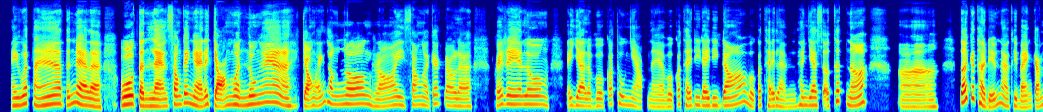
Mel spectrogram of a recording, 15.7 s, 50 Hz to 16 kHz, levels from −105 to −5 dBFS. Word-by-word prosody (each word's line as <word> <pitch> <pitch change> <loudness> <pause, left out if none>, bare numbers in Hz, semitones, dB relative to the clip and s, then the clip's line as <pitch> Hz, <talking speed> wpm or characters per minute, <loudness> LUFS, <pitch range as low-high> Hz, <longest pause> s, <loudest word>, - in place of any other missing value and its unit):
Hay 210 +1 0
quá 250 +4 +3
ta, 235 +2 +3
tính 240 +3 -4
ra 240 -6 +6
là 185 -3 +3 0.3
vô 240 +3 +8
tình 205 -5 +3
làm 195 -1 +4
xong 240 +4 +1
cái 280 - +3
nghề 215 -8 +3
nó 235 - +1
chọn 225 -1 +4
mình 225 -3 0
luôn 245 +2 +2
ha, 285 -7 +3 0.2
chọn 185 -1 +3
bản 215 +8 -5
thân 245 -4 -3
luôn, 250 0 +2
rồi, 205 +3 -4
xong 225 0 -4
rồi 215 -3 -6
cắt 260 +2 -7
đầu 205 -2 -3
là 195 -1 -3 0.4
khỏe 215 +3 -1
re 245 -1 +2
luôn. 240 -1 -2 0.3
Bây 205 +2 -6
giờ 205 -2 +1
là 195 - -5
vừa 195 +1 -7
có 245 +6 -7
thu 255 -3 -7
nhập 195 -7 -9
nè, 175 -2 -9
vừa 180 -1 -5
có 235 - -8
thể 205 -4 -3
đi 220 +1 -7
đây 205 -1 +1
đi 215 0 -6
đó, 220 +9 -1
vừa 195 - -4
có 215 - -7
thể 190 -4 -4
làm 185 -3 -5 0.2
tham 220 -1 -5
gia 215 0 0
sở 210 - -3
thích 330 -2 -2
nữa. 225 +5 +1 0.5
Ờ, 175 -1 -3 0.5
tới 300 +5 +7
cái 415 - +2
thời 230 -9 +2
điểm 175 +7 -3
nào 205 -7 -3
thì 200 - -4
bạn 165 +1 -2
cảm 180 +3 -2
215 Hz, 240 wpm, -23 LUFS, 195-245 Hz, 0.5 s, vô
